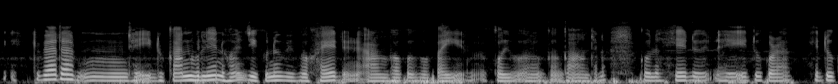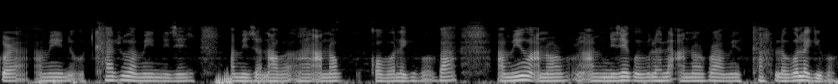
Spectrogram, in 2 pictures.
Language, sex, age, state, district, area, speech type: Assamese, female, 60+, Assam, Dibrugarh, rural, spontaneous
